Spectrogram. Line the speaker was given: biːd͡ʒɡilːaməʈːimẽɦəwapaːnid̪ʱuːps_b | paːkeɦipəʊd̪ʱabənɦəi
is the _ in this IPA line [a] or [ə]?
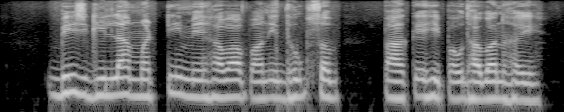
ə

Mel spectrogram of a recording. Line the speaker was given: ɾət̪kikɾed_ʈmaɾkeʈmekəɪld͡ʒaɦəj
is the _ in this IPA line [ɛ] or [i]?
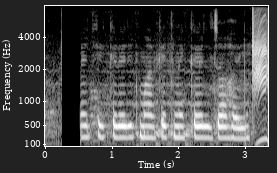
i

